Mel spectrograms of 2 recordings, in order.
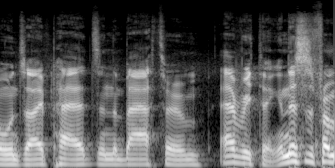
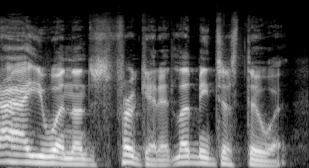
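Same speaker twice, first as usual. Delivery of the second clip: usual speaking voice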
